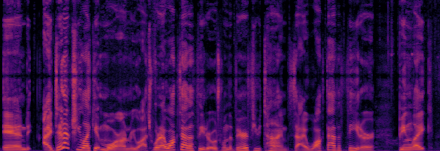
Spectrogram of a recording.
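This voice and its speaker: A man's voice: fairly high pitch, fairly bright tone. A man hosting a casual, opinionated commentary video, talking in a rambling, emphatic way and often interrupting himself. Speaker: video host.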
